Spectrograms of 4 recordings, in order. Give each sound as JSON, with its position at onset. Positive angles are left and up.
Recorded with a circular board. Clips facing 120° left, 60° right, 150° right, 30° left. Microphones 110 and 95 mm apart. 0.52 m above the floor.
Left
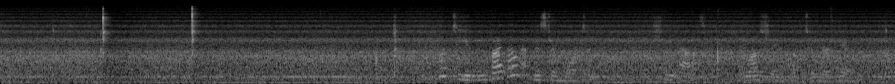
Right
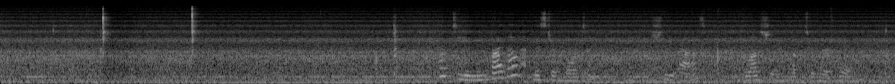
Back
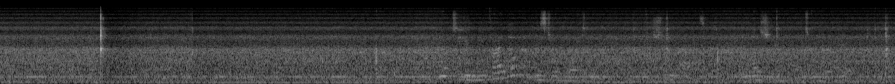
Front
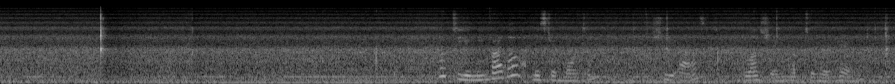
{"t": 0.0, "sound": "an insect", "azimuth_deg": -15, "distance_m": 1.3}
{"t": 4.3, "sound": "a woman speaking", "azimuth_deg": 15, "distance_m": 1.7}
